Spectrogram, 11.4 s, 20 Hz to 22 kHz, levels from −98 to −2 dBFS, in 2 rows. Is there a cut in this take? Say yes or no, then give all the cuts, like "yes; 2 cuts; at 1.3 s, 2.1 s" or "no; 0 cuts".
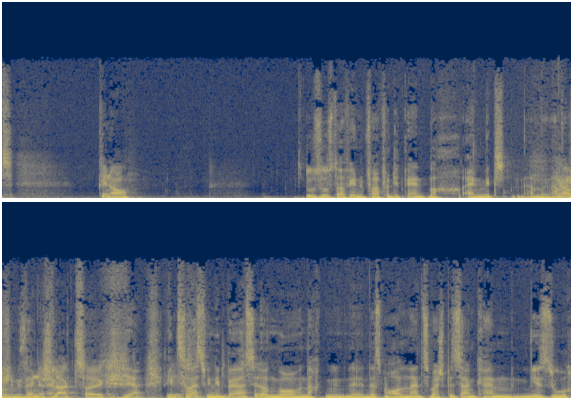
yes; 1 cut; at 3.0 s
